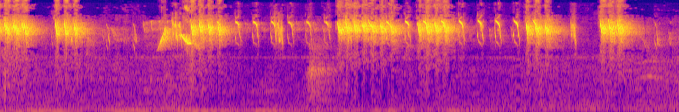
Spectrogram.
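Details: Nuthatch song of the doraemon and red-billed types, used as a lure for trapping birds: high, dense rattling trills in bursts of about half a second, with short sharp chips and a brief lower note between them.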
